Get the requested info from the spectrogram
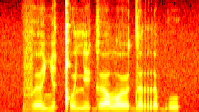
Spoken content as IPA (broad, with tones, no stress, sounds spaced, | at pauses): v ɘː˩˥ ʎ ə˧ ǃ ʊ˩ lʲ e˩ ɡ ɘː˧ lˠ ɵː˧ d ə˧ r ə˩ b u˧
